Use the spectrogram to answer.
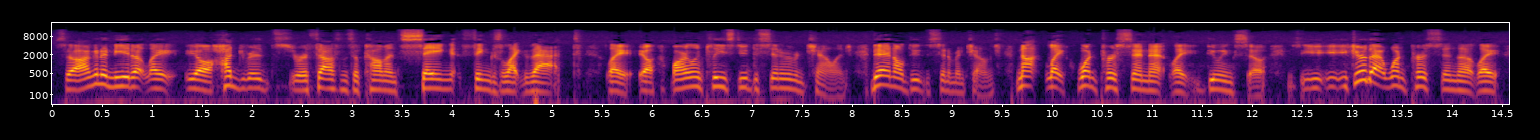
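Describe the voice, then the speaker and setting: A man's voice: fairly high pitch, expressive, normal speed, hardly any pauses, no echo, low-quality recording. A man of twenty-one chatting casually over gameplay as a gaming channel host, rambling with many fillers.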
